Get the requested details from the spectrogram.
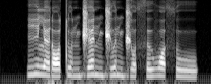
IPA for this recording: i l ɛ ɾ ɔ t u n d͡ʒ ɛ n d͡ʒ ɯ n d͡ʒ o θ ɯ β ɔ θ uː

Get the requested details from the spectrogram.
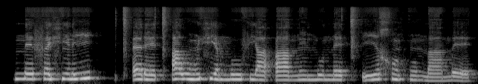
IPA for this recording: n e f ɛ fʲ ɛ̃ ɾ i | t͡sʼ ɛ ɾ e t͡sʼ a w ũ fʲ a m u f j a ʔ a n ĩ m u n e t͡sʼ i χ ũ k ũ n̪ a m e

